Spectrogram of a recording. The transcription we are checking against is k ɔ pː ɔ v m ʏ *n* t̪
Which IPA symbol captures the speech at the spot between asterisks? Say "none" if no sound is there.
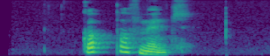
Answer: n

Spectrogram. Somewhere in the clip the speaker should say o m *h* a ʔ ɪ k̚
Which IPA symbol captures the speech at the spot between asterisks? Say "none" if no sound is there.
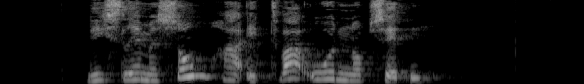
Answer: h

